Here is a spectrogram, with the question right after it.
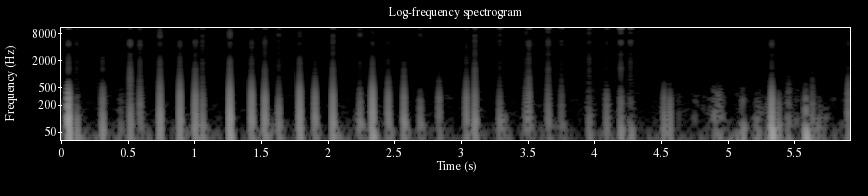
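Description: Long nails tap and scratch the body of a small dark green glass serum dropper bottle held sideways. A quick run of sharp, dry clicks with a faint bright ring gives way near the end to softer, scattered scratching, each tap dying away almost instantly.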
